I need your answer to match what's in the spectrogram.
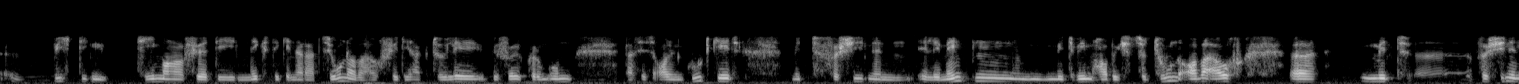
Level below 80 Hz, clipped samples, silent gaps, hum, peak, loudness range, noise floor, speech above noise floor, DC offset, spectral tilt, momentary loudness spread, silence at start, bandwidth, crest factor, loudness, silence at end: -60 dBFS; under 0.1%; none; none; -4 dBFS; 5 LU; -45 dBFS; 21 dB; under 0.1%; -6.5 dB/octave; 13 LU; 0.05 s; 4.1 kHz; 20 dB; -24 LUFS; 0 s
